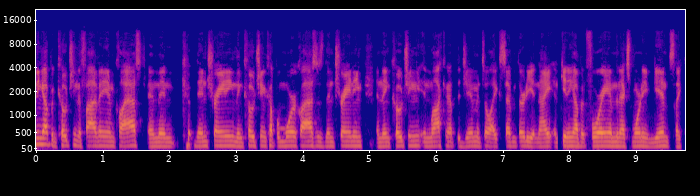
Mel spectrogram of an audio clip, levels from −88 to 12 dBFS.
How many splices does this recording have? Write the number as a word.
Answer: two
